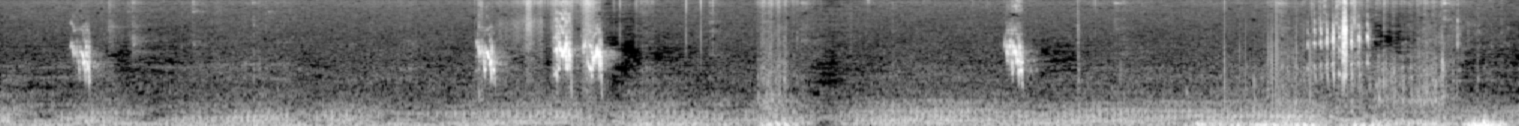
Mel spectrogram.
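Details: Happy budgerigar chirping indoors: short, sharp high chirps in small clusters, a pair near the middle and single notes spaced several seconds apart, over a low room rumble.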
